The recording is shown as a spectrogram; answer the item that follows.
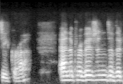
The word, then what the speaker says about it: SEQRA: Environmental Quality Review Act, SEQR, though it should be pronounced SEQRA, and the provisions of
